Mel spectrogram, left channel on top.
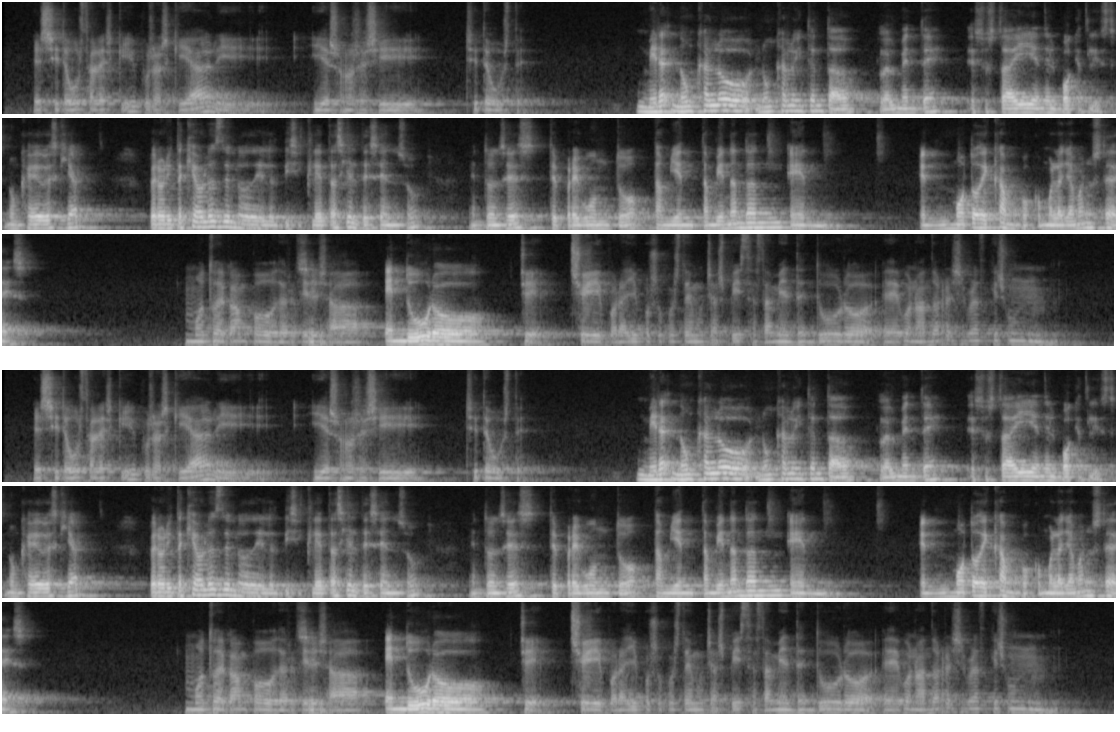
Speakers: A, on the right; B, on the left.
A: Es si te gusta el esquí, pues a esquiar y, y eso no sé si, si te guste.
B: Mira, nunca lo, nunca lo he intentado, realmente. Eso está ahí en el bucket list. Nunca he ido a esquiar. Pero ahorita que hablas de lo de las bicicletas y el descenso, entonces te pregunto, ¿también, también andan en, en moto de campo, como la llaman ustedes?
A: Moto de campo, ¿te refieres
B: Sí.
A: a...?
B: Enduro,
A: Sí, sí, por allí por supuesto hay muchas pistas también de enduro. Eh, bueno, Andorra sí es verdad que es un,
